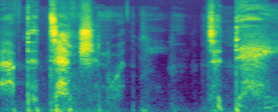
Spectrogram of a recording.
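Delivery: put-on whisper. Retelling what the teacher said during a test: imitating a whisper. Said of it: "came up to him and whispered".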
